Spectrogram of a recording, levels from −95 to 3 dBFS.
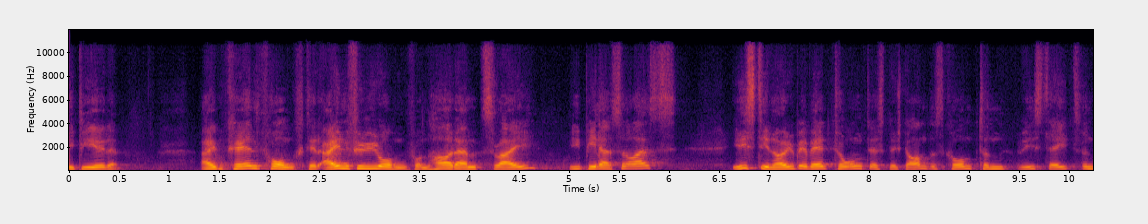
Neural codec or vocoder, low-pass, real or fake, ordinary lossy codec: codec, 16 kHz in and 24 kHz out, 0.8 kbps, FocalCodec, streaming, 65536 codes; 10.8 kHz; fake; AAC, 64 kbps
